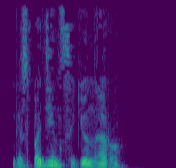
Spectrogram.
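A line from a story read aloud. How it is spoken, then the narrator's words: Soft woman, steely undertone. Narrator (Russian): мягко произнесла женщина, но в ее голосе послышался отдаленный стальной отголосок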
